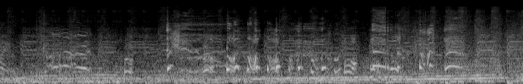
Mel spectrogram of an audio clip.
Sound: laughter

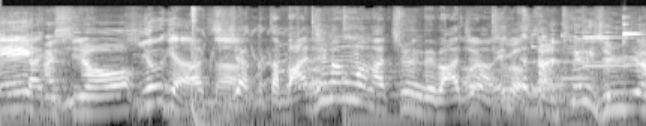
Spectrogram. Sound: frustrated

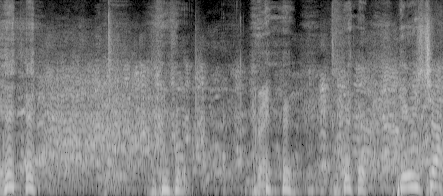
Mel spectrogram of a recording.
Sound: audience laughing

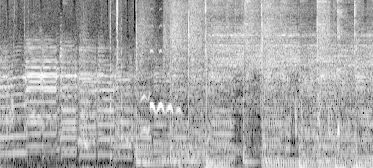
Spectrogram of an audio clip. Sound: loon call

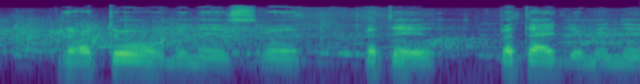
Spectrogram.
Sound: applause

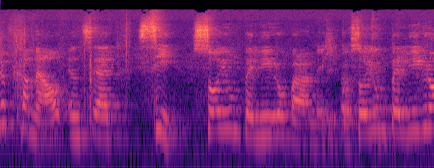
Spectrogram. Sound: speaking spanish

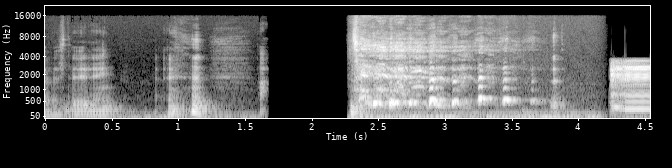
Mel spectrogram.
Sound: laughs; buzzer rings

